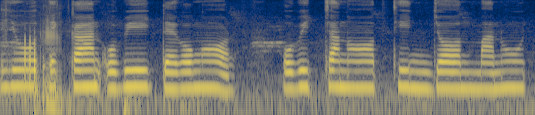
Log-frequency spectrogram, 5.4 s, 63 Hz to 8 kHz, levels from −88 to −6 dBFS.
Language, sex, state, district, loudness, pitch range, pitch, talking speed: Chakma, female, Tripura, Unakoti, -22 LUFS, 195-210 Hz, 200 Hz, 100 wpm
